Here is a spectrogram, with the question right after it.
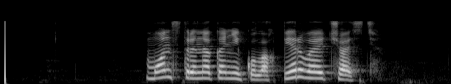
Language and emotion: Russian, neutral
